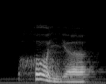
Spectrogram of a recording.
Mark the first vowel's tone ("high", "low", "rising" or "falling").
falling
